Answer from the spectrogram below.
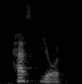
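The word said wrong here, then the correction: Hafþór: I think it's pronounced Hafthor.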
